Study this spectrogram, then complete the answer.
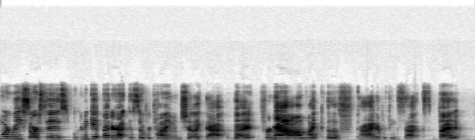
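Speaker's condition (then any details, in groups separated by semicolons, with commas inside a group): No condition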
